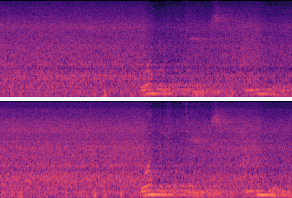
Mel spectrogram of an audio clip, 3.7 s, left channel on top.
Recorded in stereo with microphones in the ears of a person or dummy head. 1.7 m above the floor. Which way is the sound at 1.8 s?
15° right (ahead or behind).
